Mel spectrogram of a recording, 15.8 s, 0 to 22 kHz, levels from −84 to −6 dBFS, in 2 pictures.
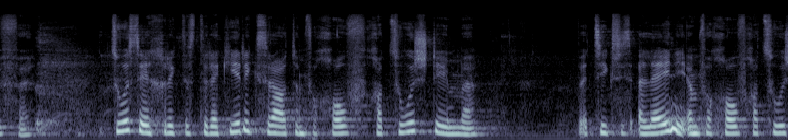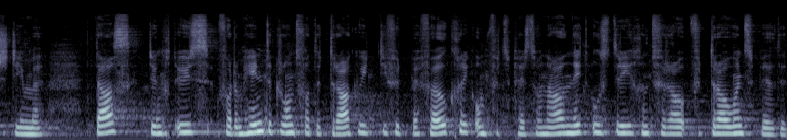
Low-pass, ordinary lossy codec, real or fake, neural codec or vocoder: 14.4 kHz; none; real; none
